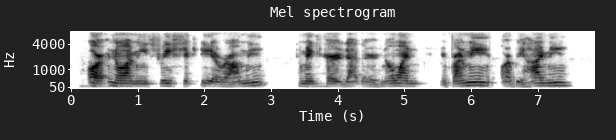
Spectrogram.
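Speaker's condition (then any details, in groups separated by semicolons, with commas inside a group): Cerebral palsy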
